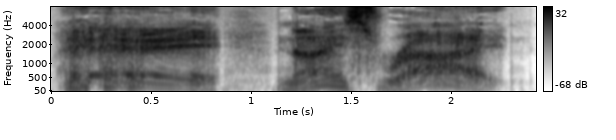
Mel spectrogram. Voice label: initial meeting, survivor voice biker

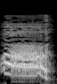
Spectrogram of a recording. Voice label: incapacitated injury, voice; Left 4 Dead 2; coach

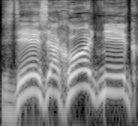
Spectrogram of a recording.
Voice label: Warn Hunter, russian; Gambler

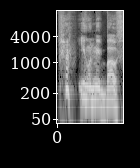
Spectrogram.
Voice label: answer, male; Garry's Mod; hl2

